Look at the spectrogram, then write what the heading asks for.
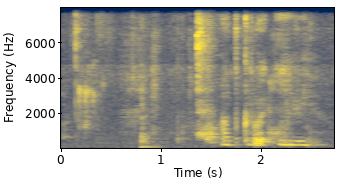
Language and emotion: Russian, neutral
